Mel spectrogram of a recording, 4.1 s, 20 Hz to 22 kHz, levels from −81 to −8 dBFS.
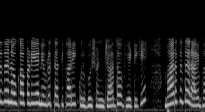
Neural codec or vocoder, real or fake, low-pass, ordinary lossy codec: none; real; 5.4 kHz; none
